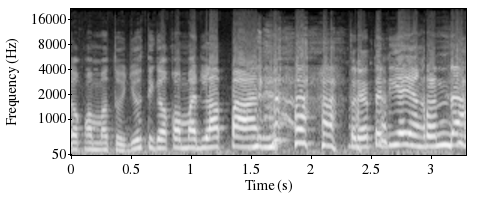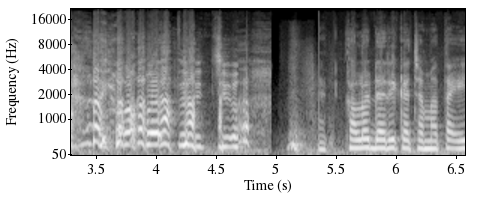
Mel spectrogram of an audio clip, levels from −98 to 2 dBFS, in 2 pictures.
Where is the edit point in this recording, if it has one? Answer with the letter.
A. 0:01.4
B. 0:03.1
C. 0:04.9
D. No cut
C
